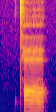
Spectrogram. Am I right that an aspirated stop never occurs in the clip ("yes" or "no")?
no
